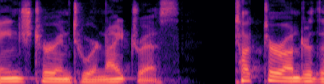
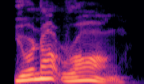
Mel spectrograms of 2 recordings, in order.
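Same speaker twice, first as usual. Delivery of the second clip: fierce; 6 semitones higher, 5 dB louder than usual. A narrator's reading. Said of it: "Leanne said fiercely".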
